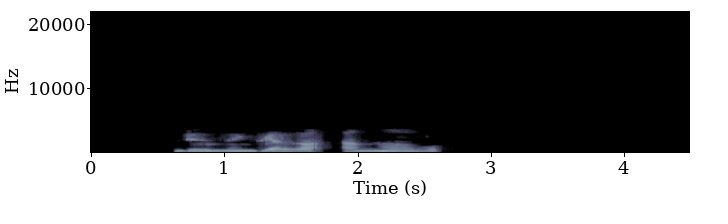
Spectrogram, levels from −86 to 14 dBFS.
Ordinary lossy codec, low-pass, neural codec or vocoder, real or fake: MP3, 16 kbps; 3.6 kHz; codec, 16 kHz, 6 kbps, DAC; fake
